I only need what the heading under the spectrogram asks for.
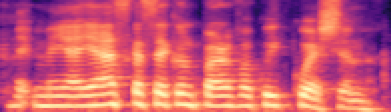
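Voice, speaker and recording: A woman's voice: mid-range voice, fast talker, background noise. A woman from the Dominican Republic asking eager, friendly questions as an audience member in an interview.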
